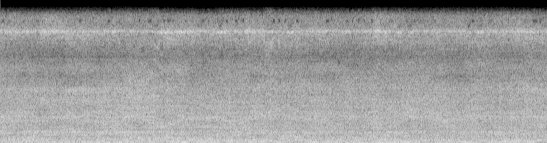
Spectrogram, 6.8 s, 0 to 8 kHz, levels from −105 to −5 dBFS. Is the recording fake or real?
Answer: fake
